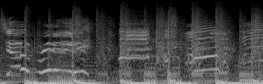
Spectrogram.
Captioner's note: laughter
